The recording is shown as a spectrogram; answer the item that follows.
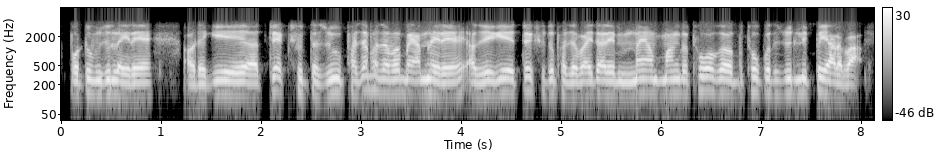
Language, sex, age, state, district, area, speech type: Manipuri, male, 30-45, Manipur, Kangpokpi, urban, conversation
